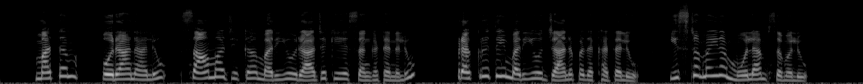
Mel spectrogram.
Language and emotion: Telugu, neutral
